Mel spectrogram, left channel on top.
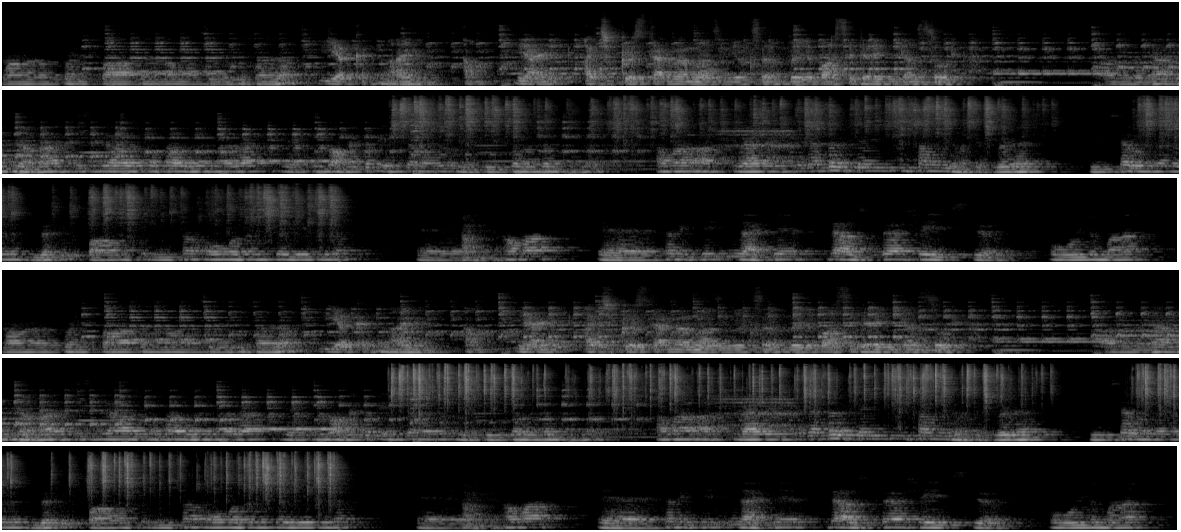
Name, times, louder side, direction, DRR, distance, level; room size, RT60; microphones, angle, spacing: voice 1, 0.0-3.0 3.7-4.2 8.6-9.5 11.0-17.8 18.3-22.1 22.6-27.0 27.7-29.0 29.5-33.5 34.0-34.8, right 1 dB, 5° left, -6 dB, 0.6 m, -38 dB
sound 1, 0.7-19.7, right 1 dB, 55° right, 1.0 m, -44 dB
voice 2, 3.2-4.2 4.6-4.8 5.1-5.6 5.8-9.9 28.1-28.5, left 1 dB, 65° left, 0 dB, 0.5 m, -37 dB
sound 2, 15.6-22.3 23.1-23.7 24.0-26.9, right 7 dB, 90° right, 0.4 m, -34 dB
2.8 x 2.0 x 2.9 m, 0.80 s
head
